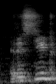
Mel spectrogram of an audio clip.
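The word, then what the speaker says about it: receipt: रसीद यही है रिसीप्ट रिसीप्ट मींस यहां पी साइलेंट है रिसीप्ट पढ़ेंगे इसको रिसी मींस होता है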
